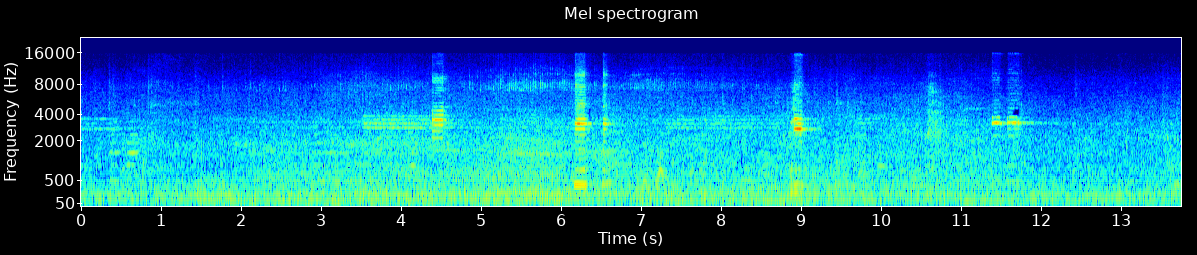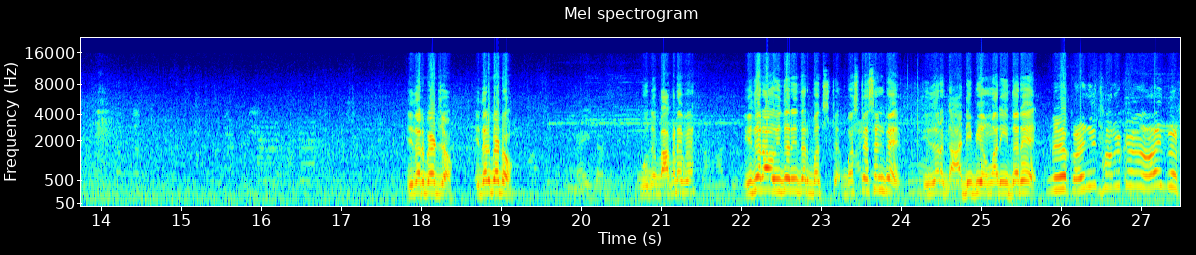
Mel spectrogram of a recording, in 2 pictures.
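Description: Street traffic hums steadily in the background.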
